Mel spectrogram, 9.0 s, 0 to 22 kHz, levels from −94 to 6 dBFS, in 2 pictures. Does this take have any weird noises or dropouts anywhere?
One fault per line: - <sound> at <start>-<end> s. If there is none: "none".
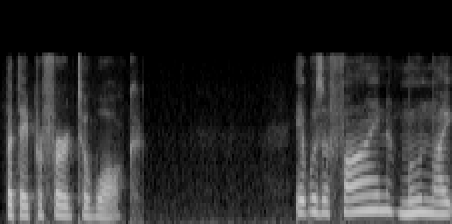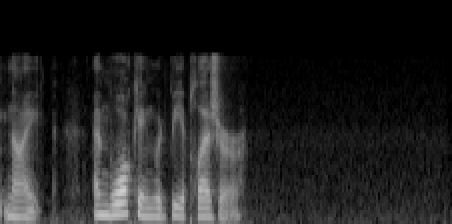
none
